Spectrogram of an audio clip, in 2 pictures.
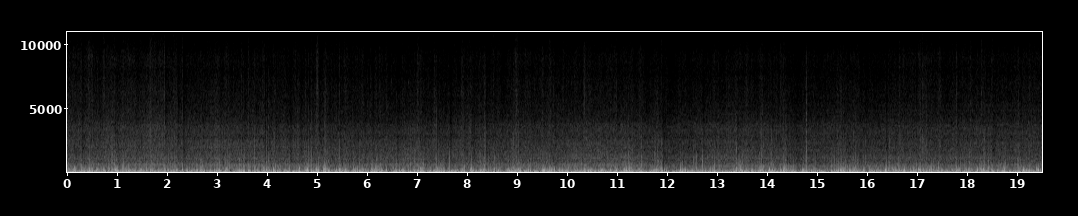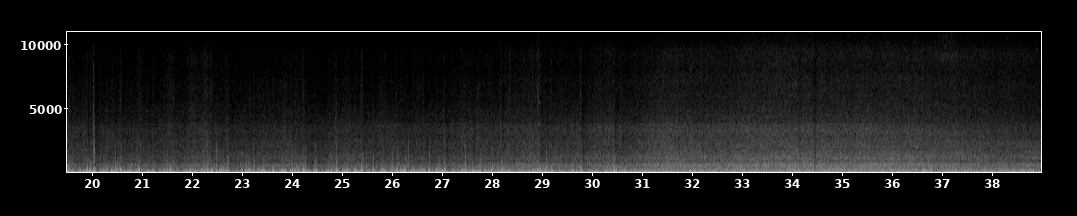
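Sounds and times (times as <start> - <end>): wind buffeting on microphone: 0.0 - 38.9
scooter engine running: 8.8 - 38.9.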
